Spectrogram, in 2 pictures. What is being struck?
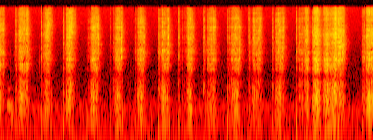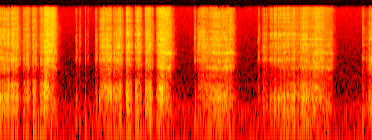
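Green floral foam block.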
